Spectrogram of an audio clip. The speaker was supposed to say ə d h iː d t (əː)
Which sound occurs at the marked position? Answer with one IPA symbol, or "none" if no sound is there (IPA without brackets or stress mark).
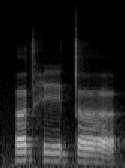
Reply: əː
